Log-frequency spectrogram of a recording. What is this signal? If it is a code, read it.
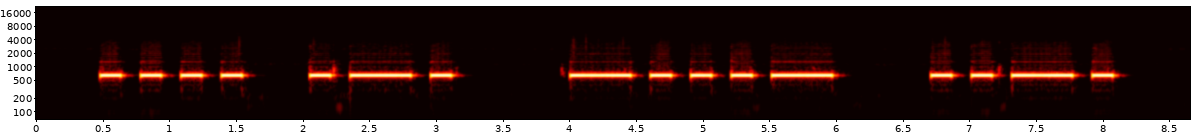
Morse code, heard as a keyed tone, about 8 wpm, 660 Hz. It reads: HR <BT> F
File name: jh8cbh / 2022cw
